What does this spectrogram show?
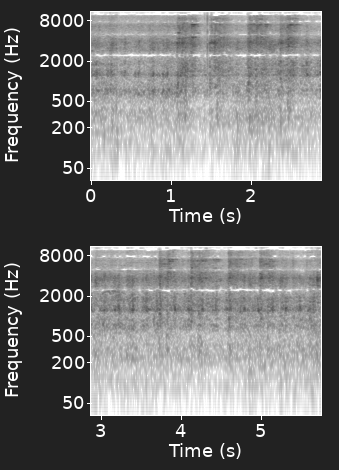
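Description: Loaded container freight wagons rolling past, their steel wheels clattering rhythmically over the rail joints above a steady rumble.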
